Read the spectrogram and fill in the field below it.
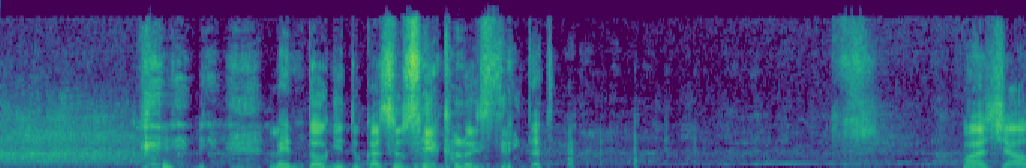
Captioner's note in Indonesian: tertawa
